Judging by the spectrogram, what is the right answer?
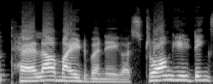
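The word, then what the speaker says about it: phthalimide: structure of थलीमा इड pH silent है इसको क्या पढ़ना है थलीमा इड प्रोसेस क्या है कि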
